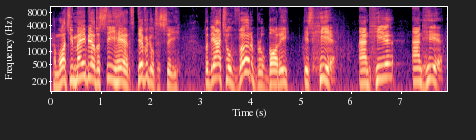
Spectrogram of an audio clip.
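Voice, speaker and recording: A man's voice: high voice, lively intonation, normal speed, fairly bright tone, no room sound. An older man presenting a nature documentary outdoors, explaining things to camera. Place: outdoors on grass by the sea.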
